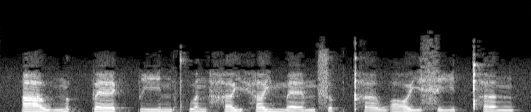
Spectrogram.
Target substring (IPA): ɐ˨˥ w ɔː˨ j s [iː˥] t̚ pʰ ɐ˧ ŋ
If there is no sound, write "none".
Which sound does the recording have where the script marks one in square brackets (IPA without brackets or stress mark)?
iː˨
